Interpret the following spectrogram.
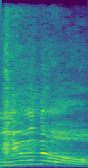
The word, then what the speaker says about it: Yunho: This is how they pronounce their names. Hi, my name is Seonghwa. My name is Hongjoong. I'm Yunho.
